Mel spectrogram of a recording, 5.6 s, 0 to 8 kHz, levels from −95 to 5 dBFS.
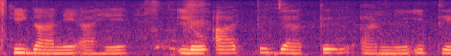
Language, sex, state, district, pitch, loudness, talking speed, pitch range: Marathi, female, Maharashtra, Aurangabad, 180 Hz, -17 LUFS, 95 wpm, 170-195 Hz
